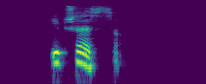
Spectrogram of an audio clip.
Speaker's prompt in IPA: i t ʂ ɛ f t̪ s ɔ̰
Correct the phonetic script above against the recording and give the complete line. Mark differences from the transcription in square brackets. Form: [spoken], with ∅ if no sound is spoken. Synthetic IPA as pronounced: i [p] ʂ ɛ [s] t̪ s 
